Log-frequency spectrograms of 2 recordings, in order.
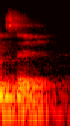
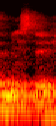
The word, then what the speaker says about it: mistake: But it's actually mistake. When you say mistake, you're stressing Mistake. It's mistake. Okay? I made a mistake, not I made a mistake. So the stress is on take, I made a mistake.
